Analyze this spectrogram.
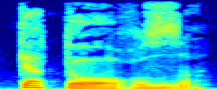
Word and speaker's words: quatorze: So remember Q and U here. Well, basically you get to put this U vowel, because that's the rule in French, even if you don't pronounce it, okay? So you will get the sound K here. K. Quatorze, quatorze, okay?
